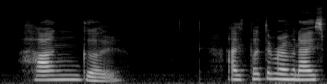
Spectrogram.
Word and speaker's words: Hangul: Hangul. Hangul. I've put the romanized pronunciation in parentheses so you can see exactly how this would be pronounced using English letters.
